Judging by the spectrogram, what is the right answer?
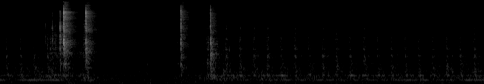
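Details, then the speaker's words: Sony LBT-D107 cassette transport knocking: a few loud clacks then light quick steady ticking, with or without a cassette, in either deck but not in pause; owner suspects the mechanical auto-stop or gears hardened with age, possibly the take-up drive. "возможно он так стучит возможно тут были мягкие шестерёнки когда-то которые со временем стали жёстче и появился стук"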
